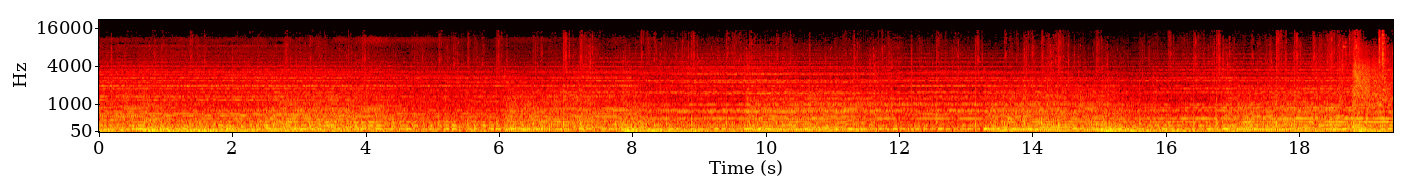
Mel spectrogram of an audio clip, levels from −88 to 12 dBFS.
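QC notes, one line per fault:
1.74, 3.73, 5.72, 7.71, 9.70, 11.69, 13.68 and 15.68 s: overlap between stream segments. At each 2-second segment boundary the player trims 5 to 19 milliseconds it wrongly treats as duplicated, so the waveform jumps and a tiny skip is heard.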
